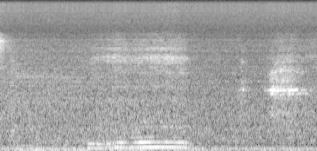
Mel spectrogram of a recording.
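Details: A little snore heard in the background during a seated yoga session: a soft snoring sound.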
